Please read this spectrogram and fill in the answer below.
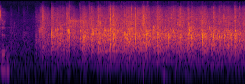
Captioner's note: audience claps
